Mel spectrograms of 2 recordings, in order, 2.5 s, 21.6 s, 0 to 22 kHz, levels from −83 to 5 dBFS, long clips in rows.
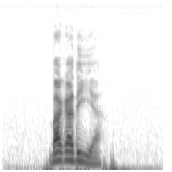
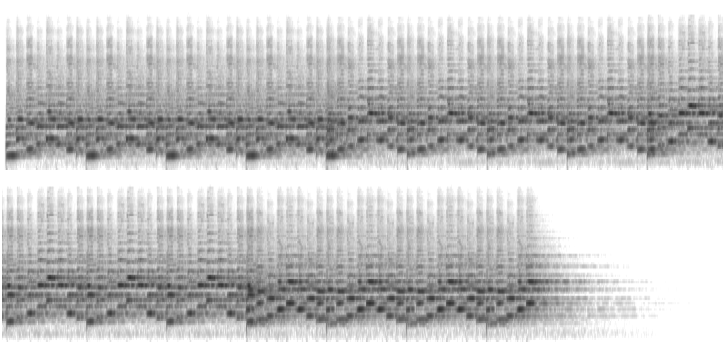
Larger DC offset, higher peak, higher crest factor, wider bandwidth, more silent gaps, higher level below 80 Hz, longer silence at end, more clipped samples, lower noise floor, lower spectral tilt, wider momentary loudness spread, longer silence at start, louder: neither; second, -10 dBFS vs -4 dBFS; about the same, 20 dB vs 18 dB; first, over 20 kHz vs 16.5 kHz; neither; first, -52 dBFS vs -80 dBFS; second, 0.6 s vs 2.3 s; neither; second, -60 dBFS vs -89 dBFS; first, -6.5 dB/octave vs -0.5 dB/octave; first, 19 LU vs 7 LU; first, 0.65 s vs 0.05 s; second, -27 LUFS vs -20 LUFS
